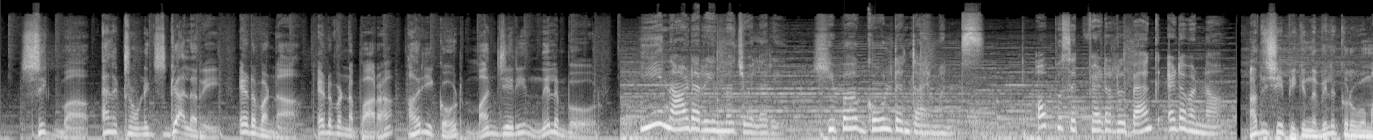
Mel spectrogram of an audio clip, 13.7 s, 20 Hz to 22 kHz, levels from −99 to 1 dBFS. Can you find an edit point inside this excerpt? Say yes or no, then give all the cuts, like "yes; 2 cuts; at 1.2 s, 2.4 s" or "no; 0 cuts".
yes; 1 cut; at 12.3 s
